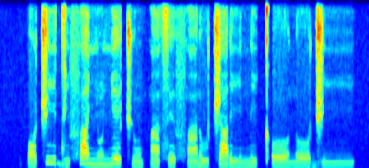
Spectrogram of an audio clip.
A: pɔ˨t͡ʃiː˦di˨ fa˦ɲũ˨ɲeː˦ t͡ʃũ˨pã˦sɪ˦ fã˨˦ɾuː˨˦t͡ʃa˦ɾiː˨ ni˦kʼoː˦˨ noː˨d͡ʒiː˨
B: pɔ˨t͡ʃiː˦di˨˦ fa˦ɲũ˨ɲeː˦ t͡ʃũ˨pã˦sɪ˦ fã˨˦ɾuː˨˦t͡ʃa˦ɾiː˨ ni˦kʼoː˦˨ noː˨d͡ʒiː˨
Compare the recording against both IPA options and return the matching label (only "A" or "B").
B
